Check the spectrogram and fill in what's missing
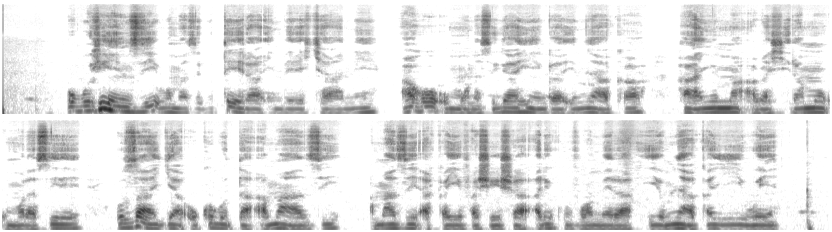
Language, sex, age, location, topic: Kinyarwanda, female, 36-49, Nyagatare, agriculture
